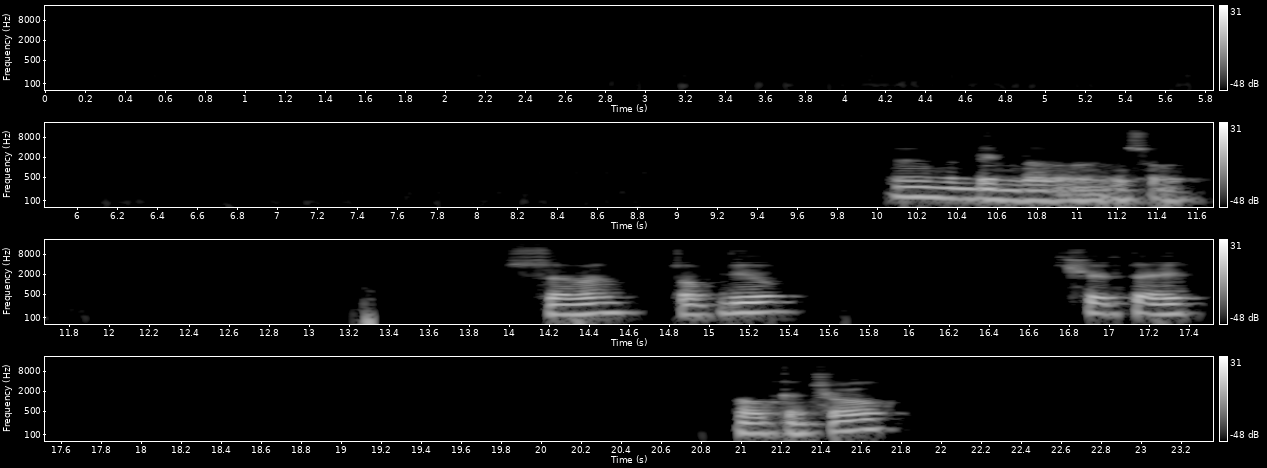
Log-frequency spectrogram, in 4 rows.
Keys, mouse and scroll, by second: 1.9 right click, 2.6 middle click, 2.7-3.2 scroll up 1, 11.6 right click, 13.1 Home, 14.4 shift+scroll down 1, 14.4 shift+middle click, 17.0 a.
